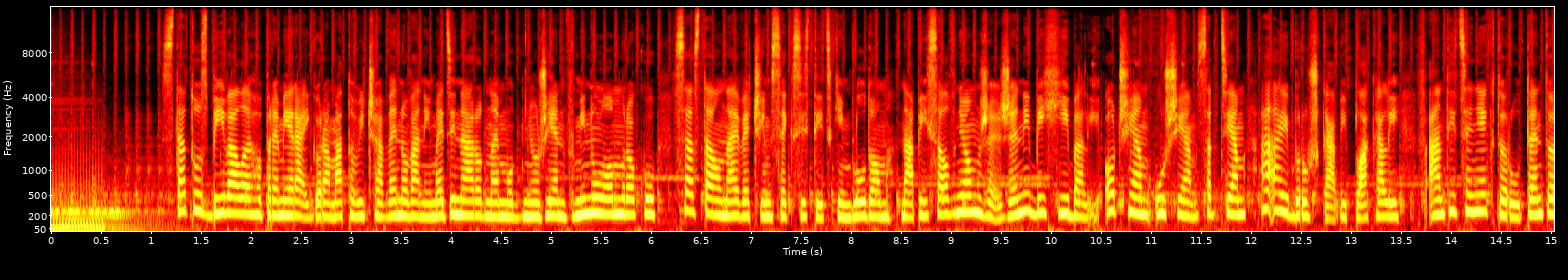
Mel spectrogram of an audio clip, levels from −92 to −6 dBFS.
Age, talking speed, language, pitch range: 20-39, 145 wpm, Slovak, 190-220 Hz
